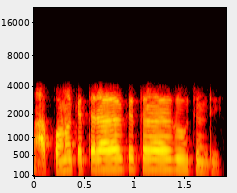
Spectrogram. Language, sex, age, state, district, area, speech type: Odia, male, 18-30, Odisha, Kendujhar, urban, conversation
